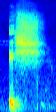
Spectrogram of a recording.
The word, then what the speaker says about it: ich: सो आई को हम बोलते हैं इश. इश प्रोनाउंसिएशन क्या रहेगा.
